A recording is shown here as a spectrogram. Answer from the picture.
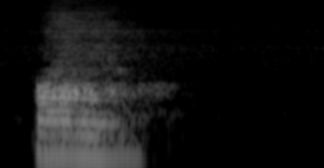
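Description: A man's voice saying a single drawn-out "uh" at a steady pitch, lasting just under a second.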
